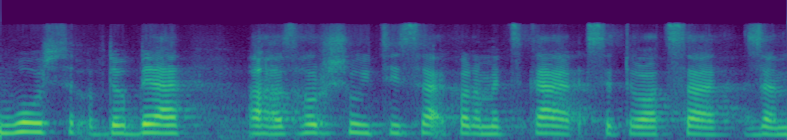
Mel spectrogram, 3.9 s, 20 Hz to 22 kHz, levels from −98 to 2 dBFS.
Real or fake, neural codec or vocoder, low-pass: fake; codec, 16 kHz in and 24 kHz out, 0.8 kbps, FocalCodec, streaming, 65536 codes; 10.8 kHz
